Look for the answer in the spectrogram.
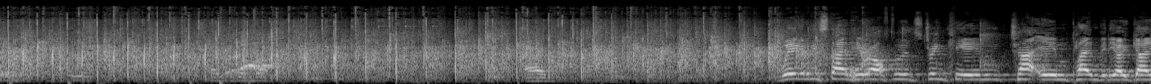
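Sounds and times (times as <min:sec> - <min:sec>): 
sustained audience applause: 0:00.0 - 0:08.9
speech: 0:07.9 - 0:11.5.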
